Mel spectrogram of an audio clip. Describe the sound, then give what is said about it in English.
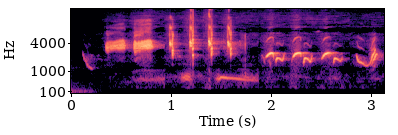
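A northern mockingbird sings a rapid medley: a sustained whistle, a burst of sharp clicking notes, then repeated warbled phrases, clear with no other sounds. “you can still find a few northern mockingbirds in the islands.”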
